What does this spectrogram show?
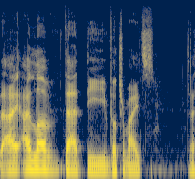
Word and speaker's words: Viltrumites: Like I said, I love that the Viltrumites. Did I say it right? Yeah. He said it. Thank you. Yes. Ding ding ding. I love that the Viltrumites are kind of popping up and their story is expanding.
